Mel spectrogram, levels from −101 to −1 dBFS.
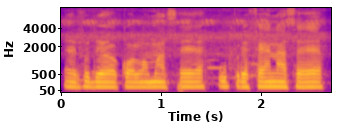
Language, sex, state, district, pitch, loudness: Bengali, male, Tripura, Unakoti, 130 Hz, -17 LUFS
